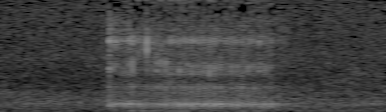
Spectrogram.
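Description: One soft, fluttering snore lasting about a second against quiet room noise; ordinary snoring in a sleeping small dog.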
